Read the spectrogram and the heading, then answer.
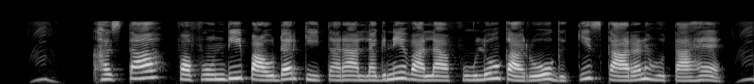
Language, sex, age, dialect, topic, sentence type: Hindi, female, 18-24, Garhwali, agriculture, statement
